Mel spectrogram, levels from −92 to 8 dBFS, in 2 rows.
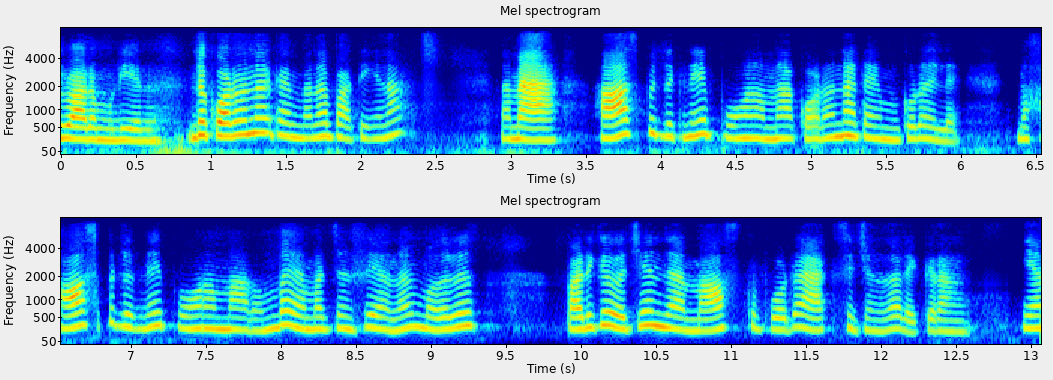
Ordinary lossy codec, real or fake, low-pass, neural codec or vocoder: MP3, 64 kbps; fake; 7.2 kHz; codec, 24 kHz, 0.5 kbps, DualCodec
